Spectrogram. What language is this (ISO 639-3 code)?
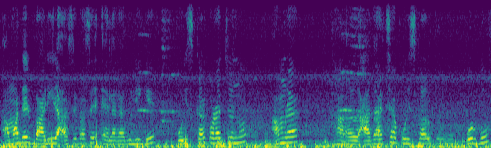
ben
